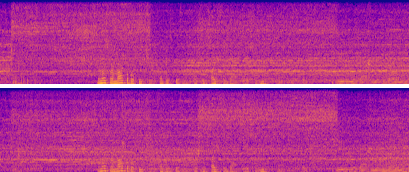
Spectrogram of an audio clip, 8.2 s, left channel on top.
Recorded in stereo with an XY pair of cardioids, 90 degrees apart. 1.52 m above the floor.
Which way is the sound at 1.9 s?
55° left.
